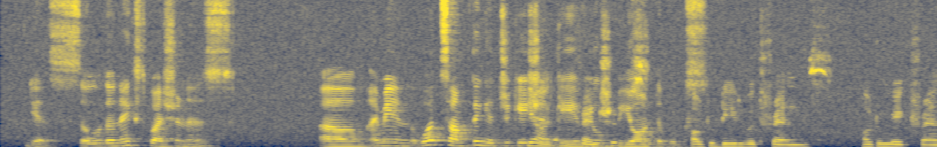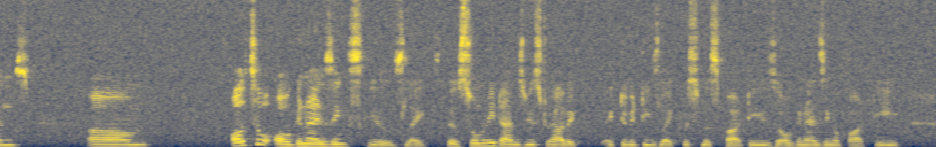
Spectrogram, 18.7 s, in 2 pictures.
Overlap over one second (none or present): present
